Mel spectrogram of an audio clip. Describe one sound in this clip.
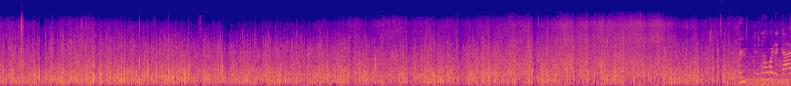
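Tyres rumble over a dirt track.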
